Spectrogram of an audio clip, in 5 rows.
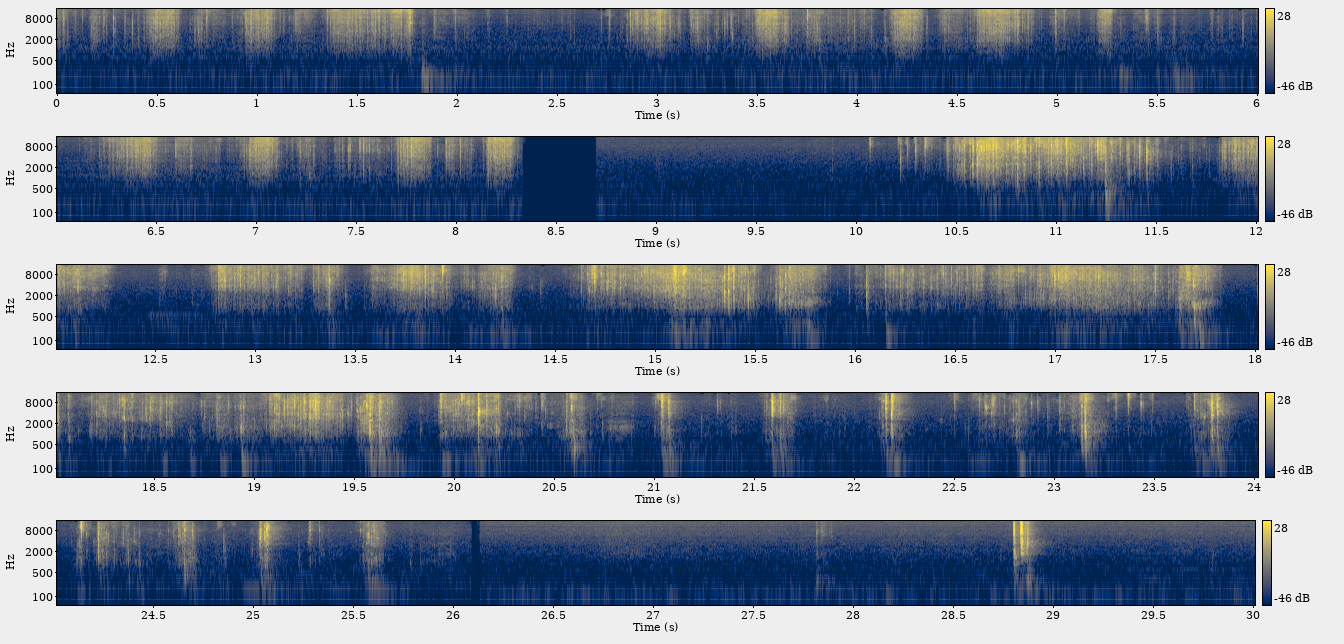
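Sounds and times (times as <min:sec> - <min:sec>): crunchy slime crackling: 0:00.0 - 0:08.4, 0:10.1 - 0:26.1.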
